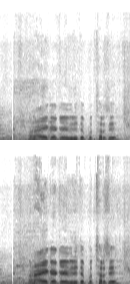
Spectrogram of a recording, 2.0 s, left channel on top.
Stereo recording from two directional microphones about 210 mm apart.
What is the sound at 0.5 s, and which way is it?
Speech, 5° left (ahead or behind).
